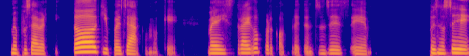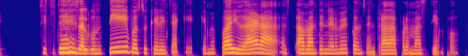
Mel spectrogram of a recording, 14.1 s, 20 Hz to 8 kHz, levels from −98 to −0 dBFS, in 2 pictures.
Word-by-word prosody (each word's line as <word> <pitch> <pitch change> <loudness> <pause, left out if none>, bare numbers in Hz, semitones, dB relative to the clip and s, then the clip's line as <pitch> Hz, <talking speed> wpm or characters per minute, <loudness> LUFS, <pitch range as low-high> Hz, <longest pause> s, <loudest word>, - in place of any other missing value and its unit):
me 195 -1 -3
puse 190 0 -7
a 175 - -1
ver 165 -1 -6
TikTok, 260 +2 +4
y, 205 - -5
pues 170 -3 -7
ya, 165 -3 -2
como - - -19
que, - - -16 0.4
me 195 0 0
distraigo 205 +4 -5
por - - -12
completo, - - -15
entonces, 180 0 -10
eh, 160 -2 -9 0.9
pues 200 -1 -2
no 190 -1 -2
sé, 200 0 0 0.5
si 210 - -9
tú 185 - -22
tienes 230 0 +7
algún 190 0 +2
tipo 250 +4 +2
de 220 - +2
sugerencia 195 -4 -5
que - - -19
que 185 - -10
me 195 +1 -8
pueda 205 +1 +4
ayudar 205 0 +5
a 190 -3 +2
es 195 - -12
a 195 - +2
mantenerme 195 +1 -2
concentrada 180 -2 -2
por 175 0 -7
más 175 0 -5
tiempo. 225 -1 -11
195 Hz, 165 wpm, -24 LUFS, 185-210 Hz, 0.9 s, tienes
